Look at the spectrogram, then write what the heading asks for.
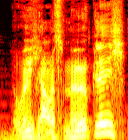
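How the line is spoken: Blustering. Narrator (German): polterte Barnes

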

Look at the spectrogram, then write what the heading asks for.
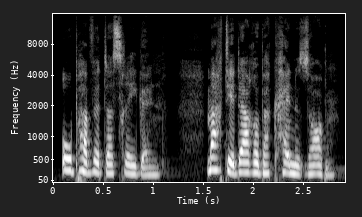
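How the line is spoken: Grandmother, trembling voice. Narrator (German): sagte Oma mit zitternder Stimme

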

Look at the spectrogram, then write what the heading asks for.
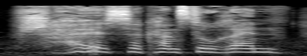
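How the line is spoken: Gasping. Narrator (German): japste er

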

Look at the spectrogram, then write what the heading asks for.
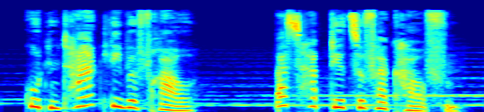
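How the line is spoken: Calling out. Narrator (German): Schneewittchen rief

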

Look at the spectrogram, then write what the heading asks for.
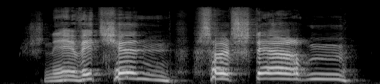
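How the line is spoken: Called out. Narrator (German): rief sie

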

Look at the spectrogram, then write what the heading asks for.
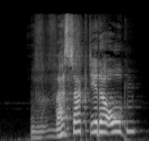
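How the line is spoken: Called out. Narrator (German): rief Gerda

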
